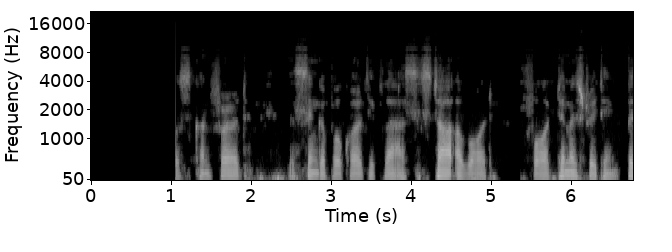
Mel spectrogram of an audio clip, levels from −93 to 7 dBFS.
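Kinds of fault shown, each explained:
Cut-off start: Digital silence runs until 1.06 s, then speech begins abruptly mid-sound, with no natural attack, because recording started late.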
